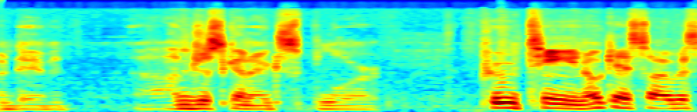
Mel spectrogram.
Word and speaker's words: poutine: don't think so David I'm just gonna explore poutine okay so I was saying it right poutine I'm excited to try it I'm excited to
